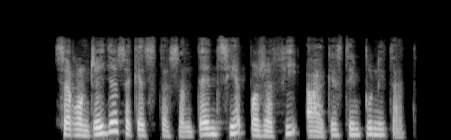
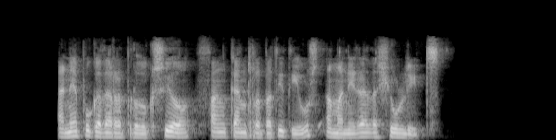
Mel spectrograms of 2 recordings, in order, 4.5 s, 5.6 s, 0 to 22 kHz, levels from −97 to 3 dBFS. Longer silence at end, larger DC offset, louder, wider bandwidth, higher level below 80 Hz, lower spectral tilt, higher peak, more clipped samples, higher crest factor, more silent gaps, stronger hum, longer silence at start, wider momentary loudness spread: second, 0.5 s vs 1.15 s; neither; about the same, -18 LUFS vs -19 LUFS; about the same, 7.4 kHz vs 7.4 kHz; second, -58 dBFS vs -52 dBFS; about the same, -7 dB/octave vs -6 dB/octave; about the same, -2 dBFS vs -2 dBFS; neither; about the same, 18 dB vs 18 dB; first, 3.00-3.05 s vs none; neither; about the same, 0.55 s vs 0.6 s; first, 9 LU vs 6 LU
